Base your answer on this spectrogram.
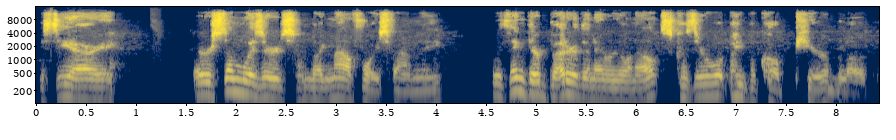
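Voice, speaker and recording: Man playing protective gamekeeper, raspy, animated pitch, folksy, reassuring, amateur drama read. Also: moderate pace, rough recording. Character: kindly, protective, plain-spoken male gamekeeper. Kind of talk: amateur script table read.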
